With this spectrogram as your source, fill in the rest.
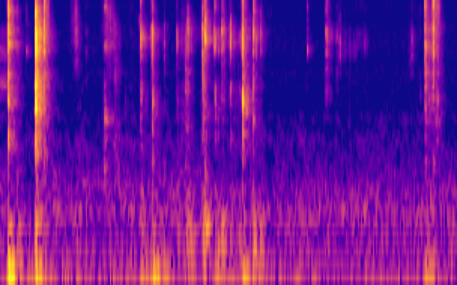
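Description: Short bursts of keystrokes on a Mac keyboard while a git add command is typed, a few sharp close clicks spaced irregularly over a quiet room with no speech.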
